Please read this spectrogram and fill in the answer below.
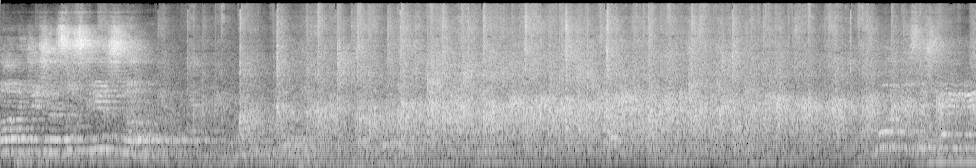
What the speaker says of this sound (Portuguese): Fique de pé aplaudindo o nome de Jesus Cristo.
